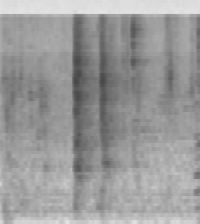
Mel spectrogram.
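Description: Two short clattering knocks, about a quarter second apart, a second in: a kid's kick scooter knocking on a hardwood floor as it is handled.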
